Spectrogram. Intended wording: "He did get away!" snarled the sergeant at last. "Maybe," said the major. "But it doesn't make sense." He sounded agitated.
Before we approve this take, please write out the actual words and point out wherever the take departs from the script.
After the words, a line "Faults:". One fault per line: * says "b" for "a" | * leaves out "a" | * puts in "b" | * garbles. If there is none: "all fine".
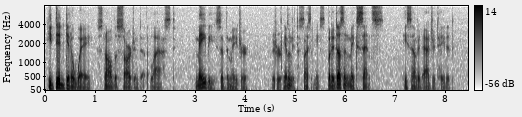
"He did get away!" snarled the sergeant at at last. "Maybe," said the major. [garbled] "But it doesn't make sense." He sounded agitated.
Faults:
* puts in "at"
* garbles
